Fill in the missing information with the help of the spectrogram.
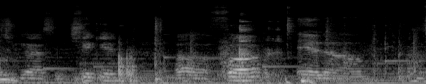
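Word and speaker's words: pho: The proper word is it's spelled P H O, but the O is pronounced kind of like a A.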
